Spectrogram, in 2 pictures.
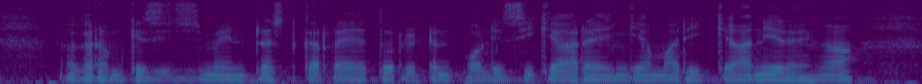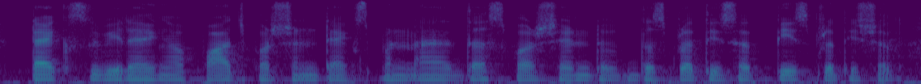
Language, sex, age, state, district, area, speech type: Hindi, male, 30-45, Madhya Pradesh, Betul, rural, spontaneous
